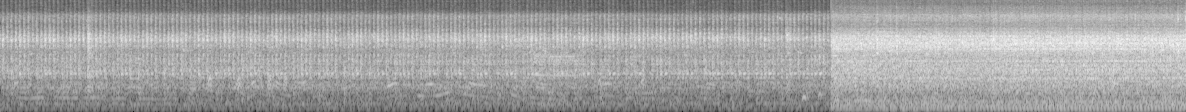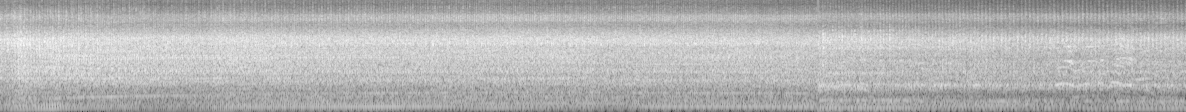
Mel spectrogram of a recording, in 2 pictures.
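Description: Farm tractor diesel engine running as it tows a second tractor on a chain. The sound jumps abruptly louder about eight seconds in, and the engine's pitch rises a little later as it revs up under the load.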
